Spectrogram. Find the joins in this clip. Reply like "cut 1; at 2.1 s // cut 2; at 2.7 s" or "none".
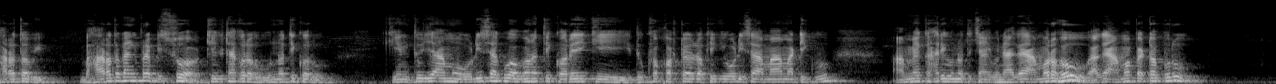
none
